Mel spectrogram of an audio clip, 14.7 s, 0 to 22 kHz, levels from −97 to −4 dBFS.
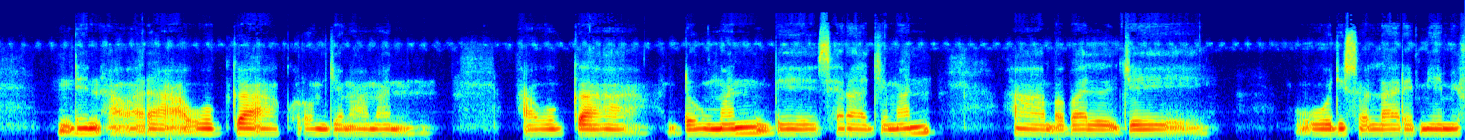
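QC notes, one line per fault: No faults heard anywhere in this speech recording.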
